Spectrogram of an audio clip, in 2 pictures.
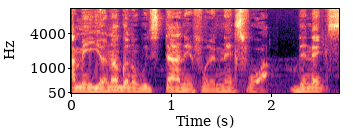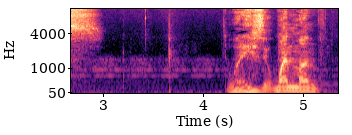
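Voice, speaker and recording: With music in the background, a man speaks at medium pitch and a moderate pace, using fairly even intonation. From Southern Cameroon (Ambazonia). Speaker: video production studio owner. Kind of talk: interview answer. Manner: optimistic.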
